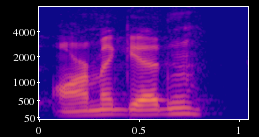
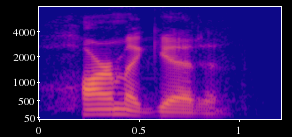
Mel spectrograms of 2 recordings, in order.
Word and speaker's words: Harmageddon: The Hebrew word here, and I know we pronounce it Armageddon, but it's Harmageddon.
